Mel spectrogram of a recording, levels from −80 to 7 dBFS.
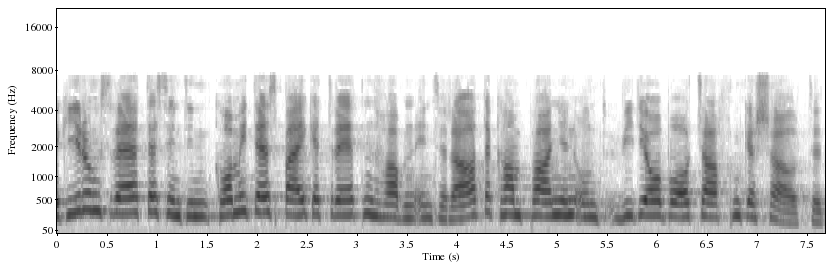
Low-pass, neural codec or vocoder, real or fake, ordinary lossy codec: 7.2 kHz; none; real; none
